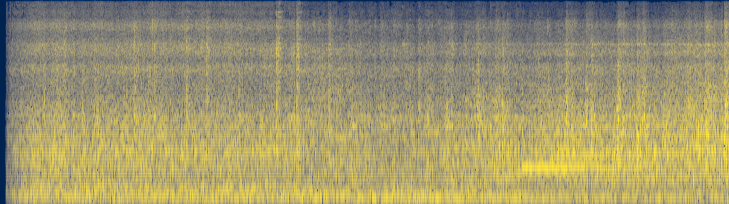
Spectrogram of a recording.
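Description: Kurobe Gorge Railway narrow-gauge trolley train running, a steady rumble and clatter of wheels on track heard from aboard its open-sided carriage. A thin, steady whine joins in briefly about five seconds in.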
